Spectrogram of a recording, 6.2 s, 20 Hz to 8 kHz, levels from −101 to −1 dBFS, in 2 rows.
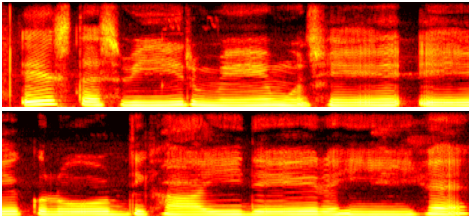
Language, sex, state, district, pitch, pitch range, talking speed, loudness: Hindi, female, Madhya Pradesh, Katni, 210 Hz, 200-220 Hz, 95 wpm, -14 LUFS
